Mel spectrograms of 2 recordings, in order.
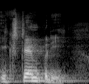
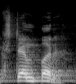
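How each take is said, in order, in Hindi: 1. शब्द का अंत pree ध्वनि से होता है। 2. शब्द का अंत per ध्वनि से होता है। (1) "वो वर्ड है एक्सटेम्परी" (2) "उसको लोग अक्सर एक्सटेम्पर या एक्सटेम्पोर ये सब पढ़ लेते हैं"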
